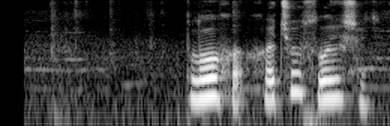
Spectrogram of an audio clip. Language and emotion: Russian, sad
